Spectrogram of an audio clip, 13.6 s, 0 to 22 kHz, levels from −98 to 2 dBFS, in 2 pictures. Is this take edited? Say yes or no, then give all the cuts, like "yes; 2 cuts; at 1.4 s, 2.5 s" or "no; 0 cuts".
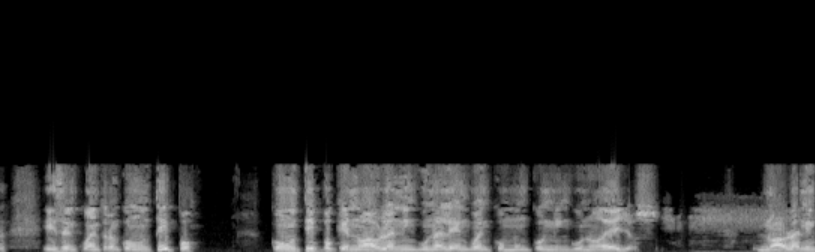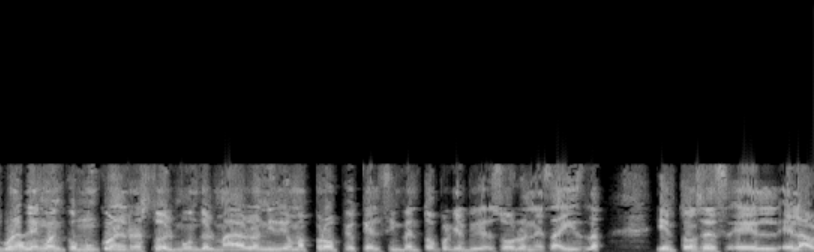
no; 0 cuts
